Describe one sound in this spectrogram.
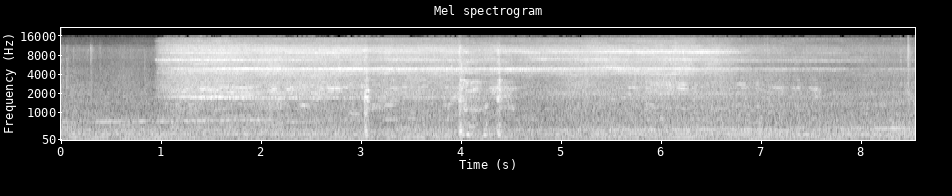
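Another train passes close by with a rushing, screeching sound.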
